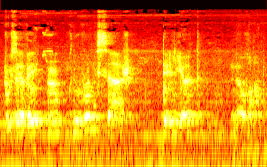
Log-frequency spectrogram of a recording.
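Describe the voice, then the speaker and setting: A man voicing a polite service robot in a video game, giving flat, formulaic system announcements. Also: medium pitch, a little slow, lightly acted. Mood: impassive. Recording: echoey, noisy game battlefield audio.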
